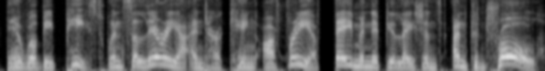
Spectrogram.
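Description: A woman voicing an angry, proud male lord who spits his words and shouts orders to his warriors. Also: on the low side, big pitch swings, moderate pace, no echo, clean studio sound. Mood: scornful. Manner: harsh, shouting commands.

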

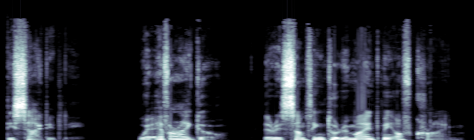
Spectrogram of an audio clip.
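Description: A male narrator plays a composed detective in an audiobook, musing to himself with measured, wry self-amusement. His pitch moves freely, and the sound is dry. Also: huge pitch swings, dry recording. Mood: wryly amused.

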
